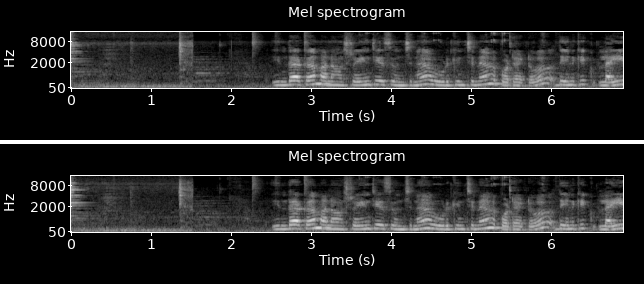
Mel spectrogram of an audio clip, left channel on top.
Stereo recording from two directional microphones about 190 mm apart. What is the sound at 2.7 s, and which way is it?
A woman's voice, 15° right (ahead or behind).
